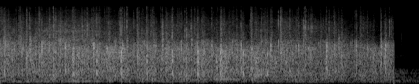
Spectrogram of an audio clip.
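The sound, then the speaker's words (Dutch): A church audience claps steadily for about four seconds to welcome a speaker to the front, a dense, even patter of many hands at a consistent loudness, then stops abruptly. “Dus eh, ik wil je vragen om een applaus te geven”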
